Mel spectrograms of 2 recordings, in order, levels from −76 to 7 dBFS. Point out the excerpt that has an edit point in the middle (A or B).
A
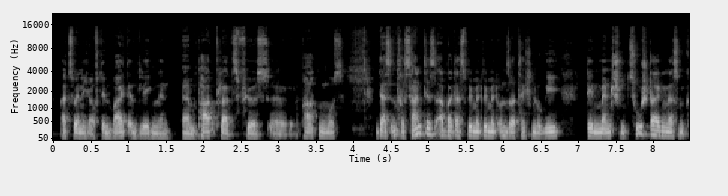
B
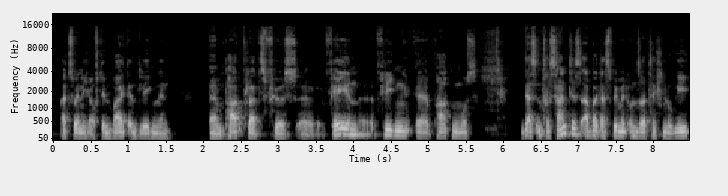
A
